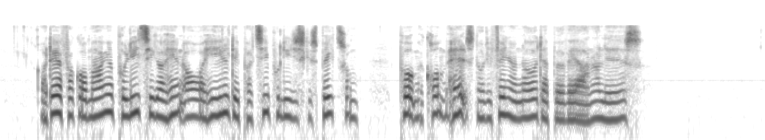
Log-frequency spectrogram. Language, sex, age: Danish, female, 51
